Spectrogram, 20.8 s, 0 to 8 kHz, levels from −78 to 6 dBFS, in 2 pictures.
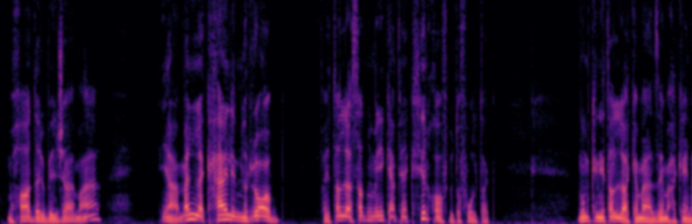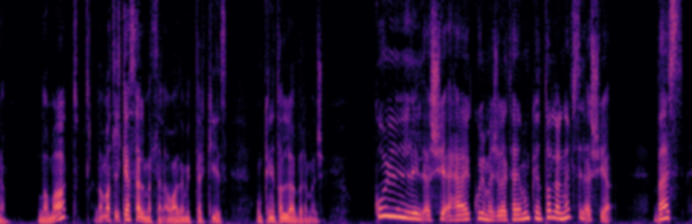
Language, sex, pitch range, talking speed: Arabic, male, 110-150 Hz, 120 wpm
